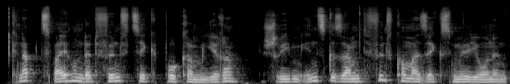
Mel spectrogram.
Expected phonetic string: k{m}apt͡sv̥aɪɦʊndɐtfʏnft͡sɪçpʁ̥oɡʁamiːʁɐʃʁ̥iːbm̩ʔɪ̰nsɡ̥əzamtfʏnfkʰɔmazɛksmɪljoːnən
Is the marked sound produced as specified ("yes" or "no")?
no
